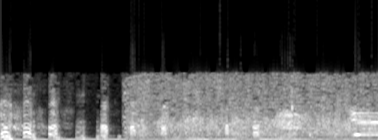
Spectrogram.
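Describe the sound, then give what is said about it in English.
A voice speaks briefly, then a round of applause breaks out: dense, steady clapping lasting a few seconds, with a low voice cheering underneath. “Go ahead and give yourself a round of applause.”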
